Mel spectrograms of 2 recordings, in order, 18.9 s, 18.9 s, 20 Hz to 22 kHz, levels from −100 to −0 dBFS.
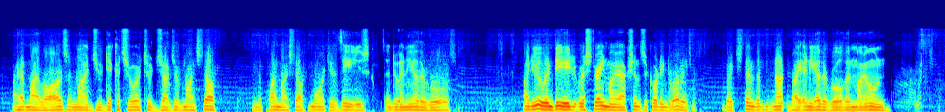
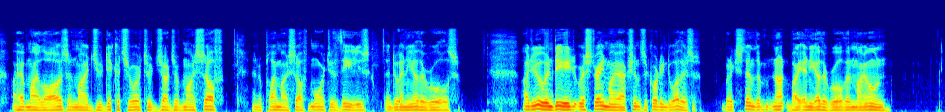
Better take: second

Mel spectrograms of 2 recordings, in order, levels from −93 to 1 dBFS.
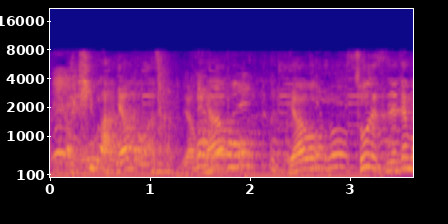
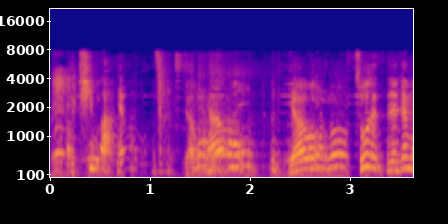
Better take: first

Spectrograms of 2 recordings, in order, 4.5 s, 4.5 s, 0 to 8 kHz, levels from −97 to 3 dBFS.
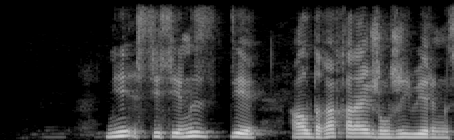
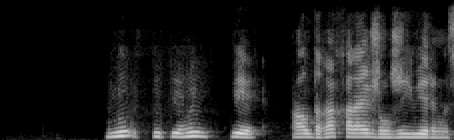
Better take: first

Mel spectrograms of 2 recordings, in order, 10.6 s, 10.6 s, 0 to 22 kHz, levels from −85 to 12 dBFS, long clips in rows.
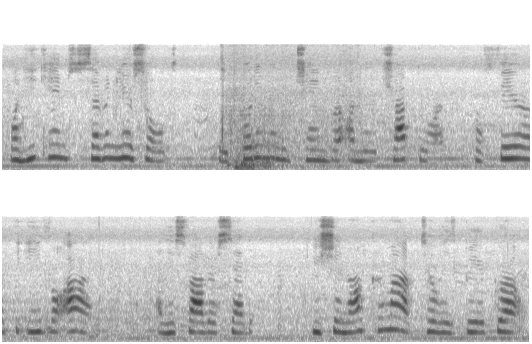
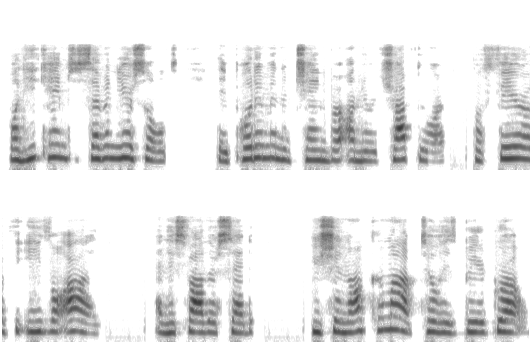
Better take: second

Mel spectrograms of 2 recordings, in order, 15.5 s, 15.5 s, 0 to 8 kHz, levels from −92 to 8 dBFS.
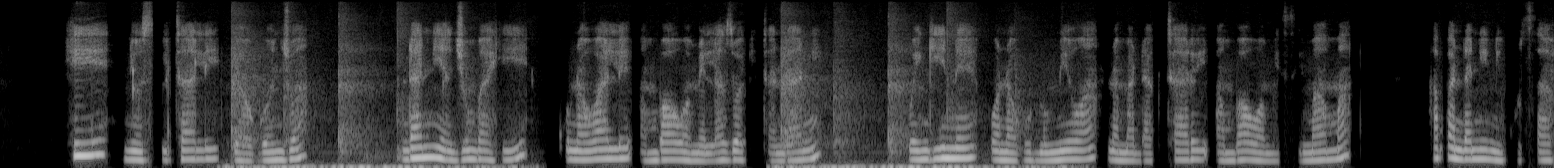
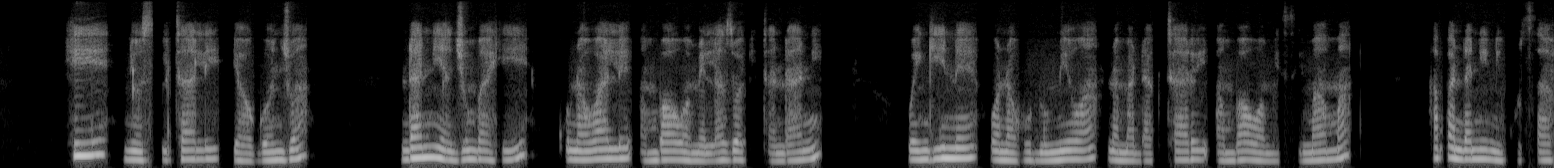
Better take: second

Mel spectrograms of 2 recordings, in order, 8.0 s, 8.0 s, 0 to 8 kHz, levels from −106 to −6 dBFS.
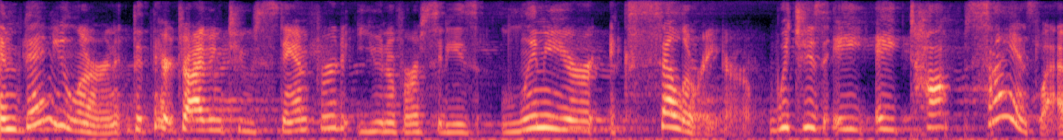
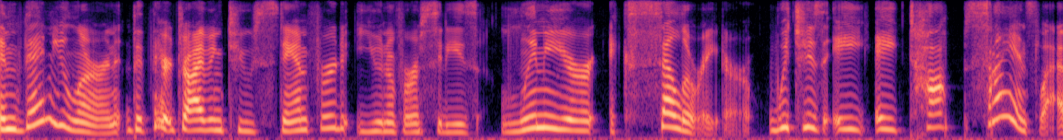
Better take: second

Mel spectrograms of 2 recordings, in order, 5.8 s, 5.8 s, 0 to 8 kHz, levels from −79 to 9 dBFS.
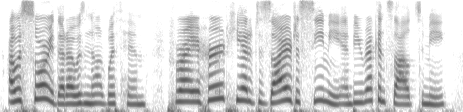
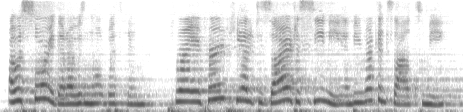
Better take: first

